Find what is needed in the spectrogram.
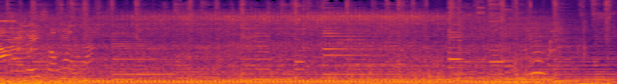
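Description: Music and voices over the steady low running of a small vehicle's engine, heard from the passengers' seats. The voices are mostly in the first second.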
